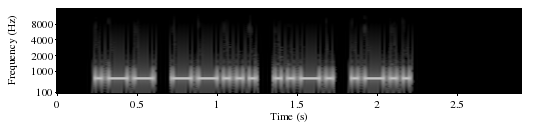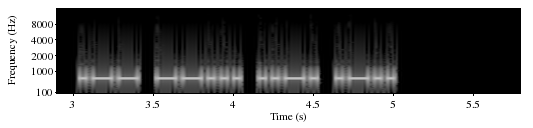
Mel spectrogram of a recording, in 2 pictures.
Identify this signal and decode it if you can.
Morse code, heard as a keyed tone, about 30 wpm, 700 Hz. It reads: W7FL W7FL
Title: USA Call Signs - 4 Characters - Repeated 2x - 30wpm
